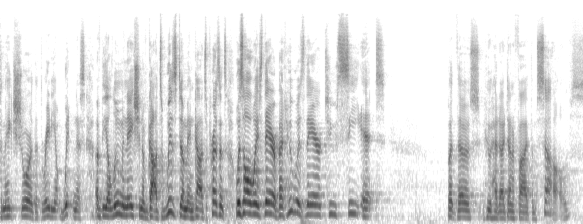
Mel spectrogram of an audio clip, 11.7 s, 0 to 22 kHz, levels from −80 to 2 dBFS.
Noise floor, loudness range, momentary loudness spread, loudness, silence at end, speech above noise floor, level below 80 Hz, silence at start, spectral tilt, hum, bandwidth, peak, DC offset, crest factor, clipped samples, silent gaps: -63 dBFS; 10 LU; 12 LU; -27 LUFS; 0 s; 36 dB; -66 dBFS; 0 s; -4.5 dB/octave; none; 17 kHz; -6 dBFS; under 0.1%; 22 dB; under 0.1%; none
